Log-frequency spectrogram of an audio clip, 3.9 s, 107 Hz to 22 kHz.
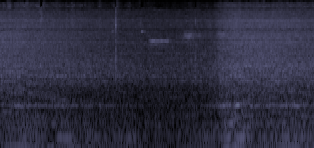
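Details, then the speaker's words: Aftermarket electric exhaust cutout valve on a Mitsubishi 3000GT VR4, recorded from inside the car: with the valve closed the bass is lost and it sounds like barely anything. Deep muffled rumble swelling with a rev. Owner suspects leaks from cheap clamps. "it loses that bass once it closes all the way. And then it sounds like barely anything."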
